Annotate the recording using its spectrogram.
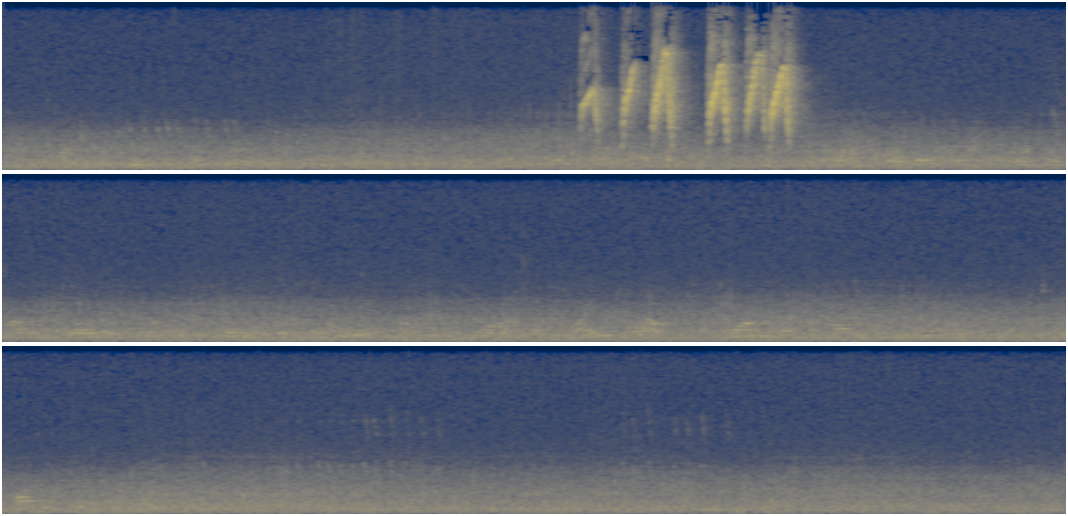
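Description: Gentle waves lap softly against a rocky shore.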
